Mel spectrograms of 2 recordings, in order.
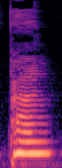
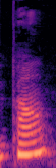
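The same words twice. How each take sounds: First: It is said with a southern French accent. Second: It is said with a standard French accent. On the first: "où ils disent pain" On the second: "au lieu de pain"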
